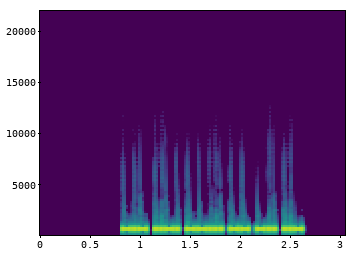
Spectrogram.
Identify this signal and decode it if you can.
Morse code, heard as a keyed tone, about 44 wpm, 700 Hz. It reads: KF7MDU
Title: USA Call Signs - 6 Characters - 2x Character Spacing - 45wpm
